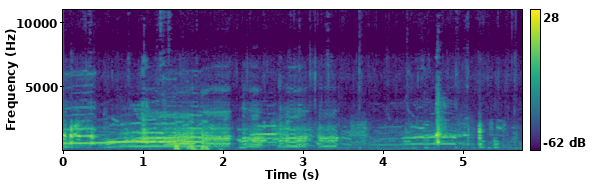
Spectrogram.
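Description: Chickens cluck and call outdoors after rain while let out to graze on green grass, with several birds close by in overlapping clucks and occasional sharper squawks.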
